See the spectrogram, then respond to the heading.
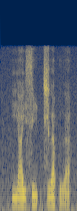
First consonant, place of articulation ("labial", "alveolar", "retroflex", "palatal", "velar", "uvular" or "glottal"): palatal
